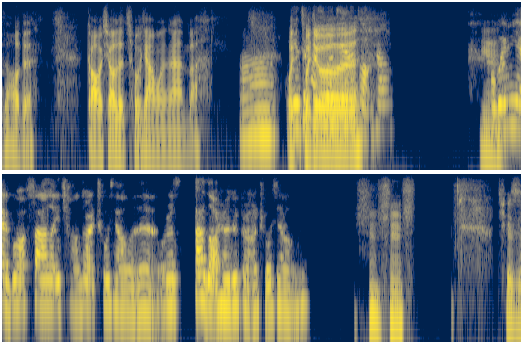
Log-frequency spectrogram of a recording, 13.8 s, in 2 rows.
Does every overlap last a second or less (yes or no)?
yes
